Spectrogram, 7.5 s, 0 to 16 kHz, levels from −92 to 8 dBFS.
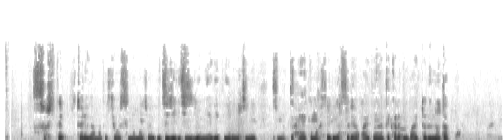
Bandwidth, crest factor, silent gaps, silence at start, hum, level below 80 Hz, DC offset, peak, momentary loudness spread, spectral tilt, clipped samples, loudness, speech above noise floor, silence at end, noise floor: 10.5 kHz; 18 dB; none; 0.5 s; none; -64 dBFS; under 0.1%; -8 dBFS; 10 LU; -5.5 dB/octave; under 0.1%; -26 LUFS; 35 dB; 0.65 s; -61 dBFS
